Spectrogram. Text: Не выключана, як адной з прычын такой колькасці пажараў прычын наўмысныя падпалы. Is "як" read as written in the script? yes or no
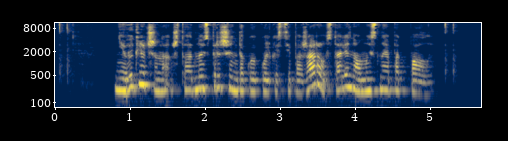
no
